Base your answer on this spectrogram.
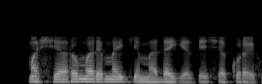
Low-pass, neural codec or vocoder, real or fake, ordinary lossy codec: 3.6 kHz; none; real; none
